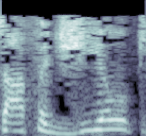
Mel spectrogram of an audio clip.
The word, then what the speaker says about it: esophageal: And you prevailed over stage 4, what is it, esophageal cancer? Am I pronouncing it right? Esophageal yes.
